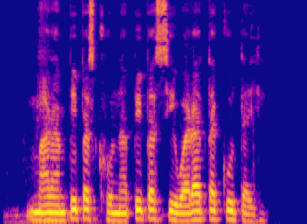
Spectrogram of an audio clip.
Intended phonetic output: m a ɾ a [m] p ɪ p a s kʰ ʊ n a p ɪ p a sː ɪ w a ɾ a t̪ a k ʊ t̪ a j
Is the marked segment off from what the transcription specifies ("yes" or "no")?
no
